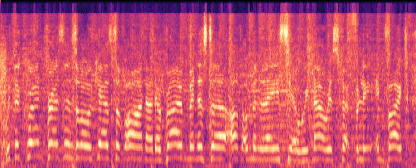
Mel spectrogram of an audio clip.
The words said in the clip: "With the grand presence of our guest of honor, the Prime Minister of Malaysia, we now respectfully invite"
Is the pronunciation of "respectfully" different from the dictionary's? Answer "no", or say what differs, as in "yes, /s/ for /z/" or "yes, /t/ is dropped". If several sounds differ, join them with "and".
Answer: no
